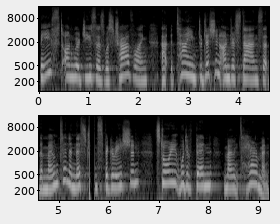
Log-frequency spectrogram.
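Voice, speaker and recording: A woman with a Scottish accent speaks at a fairly slow pace in a high pitch. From Scotland. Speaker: pastor. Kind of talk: sermon.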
